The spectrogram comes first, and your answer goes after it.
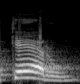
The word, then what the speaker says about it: quero: por exemplo em quero quando eu pego a palavra quero e faço a transcrição fonética dela né O u some ó quero são cinco letras e quatro fonemas né Então essa vai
